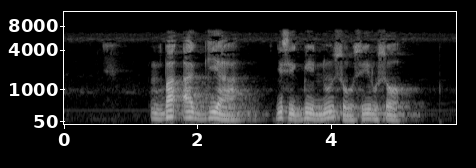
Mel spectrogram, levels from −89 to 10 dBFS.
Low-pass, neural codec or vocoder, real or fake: 7.2 kHz; none; real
